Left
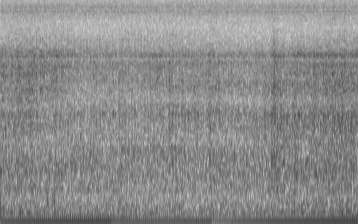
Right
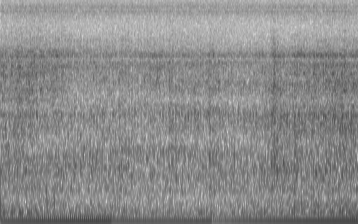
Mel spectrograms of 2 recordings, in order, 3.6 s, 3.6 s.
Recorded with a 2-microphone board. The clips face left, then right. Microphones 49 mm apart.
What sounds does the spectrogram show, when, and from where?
Only background noise.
